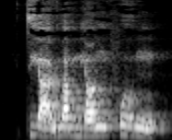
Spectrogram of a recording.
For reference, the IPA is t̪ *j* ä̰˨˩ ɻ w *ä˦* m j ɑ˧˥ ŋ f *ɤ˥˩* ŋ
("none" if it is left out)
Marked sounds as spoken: j, ä˦, ɤ˥˩

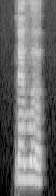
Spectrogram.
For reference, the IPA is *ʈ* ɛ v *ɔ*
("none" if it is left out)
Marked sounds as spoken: ɾ, ə

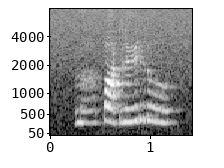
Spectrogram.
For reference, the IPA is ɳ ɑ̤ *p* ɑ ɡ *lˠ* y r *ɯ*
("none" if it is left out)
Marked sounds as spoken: p, l, u

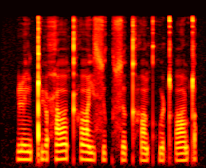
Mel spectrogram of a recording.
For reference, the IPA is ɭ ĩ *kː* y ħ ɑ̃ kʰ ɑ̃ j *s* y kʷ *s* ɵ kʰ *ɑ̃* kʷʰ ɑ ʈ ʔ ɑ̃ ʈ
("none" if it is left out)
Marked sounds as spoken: ǃ, s, s, ɑ̃

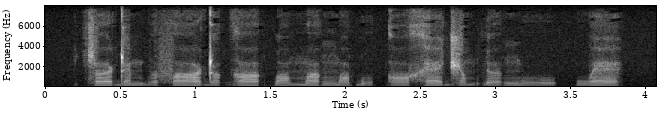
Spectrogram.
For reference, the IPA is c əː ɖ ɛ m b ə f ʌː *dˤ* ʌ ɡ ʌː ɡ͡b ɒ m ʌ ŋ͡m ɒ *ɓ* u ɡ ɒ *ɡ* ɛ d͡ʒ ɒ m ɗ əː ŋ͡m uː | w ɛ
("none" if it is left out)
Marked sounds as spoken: ɖ, ɓ, x

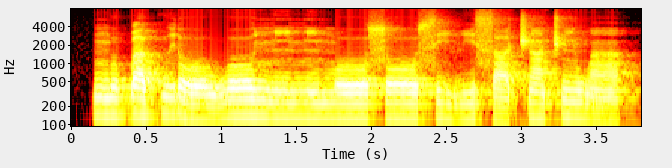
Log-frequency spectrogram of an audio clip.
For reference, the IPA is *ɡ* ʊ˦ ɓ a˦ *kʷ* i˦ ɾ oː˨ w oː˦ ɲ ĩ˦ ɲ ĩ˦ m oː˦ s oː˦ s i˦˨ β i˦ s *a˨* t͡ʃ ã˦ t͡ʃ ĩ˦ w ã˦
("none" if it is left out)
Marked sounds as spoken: ŋ, kʷ, a˨

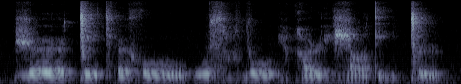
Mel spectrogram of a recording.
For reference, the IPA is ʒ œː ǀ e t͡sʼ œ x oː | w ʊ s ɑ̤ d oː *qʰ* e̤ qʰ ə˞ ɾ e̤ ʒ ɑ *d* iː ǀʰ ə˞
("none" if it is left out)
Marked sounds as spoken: ʔ, tʼ

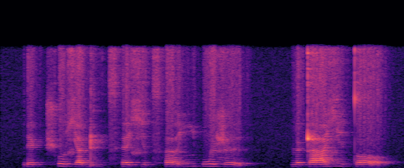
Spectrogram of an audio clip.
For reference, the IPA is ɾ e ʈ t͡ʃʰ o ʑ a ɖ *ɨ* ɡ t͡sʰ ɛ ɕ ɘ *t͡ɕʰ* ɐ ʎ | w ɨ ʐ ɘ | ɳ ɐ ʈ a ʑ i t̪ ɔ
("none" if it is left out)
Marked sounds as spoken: ɨ, t͡sʰ

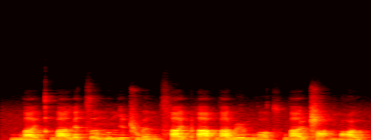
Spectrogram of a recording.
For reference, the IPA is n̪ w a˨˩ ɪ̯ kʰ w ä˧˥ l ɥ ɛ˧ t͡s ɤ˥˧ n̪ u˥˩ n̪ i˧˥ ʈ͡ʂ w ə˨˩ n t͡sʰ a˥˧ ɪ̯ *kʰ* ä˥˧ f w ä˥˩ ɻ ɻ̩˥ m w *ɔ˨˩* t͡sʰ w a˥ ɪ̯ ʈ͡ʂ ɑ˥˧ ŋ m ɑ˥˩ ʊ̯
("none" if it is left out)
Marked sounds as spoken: pʰ, ɔ˨˩

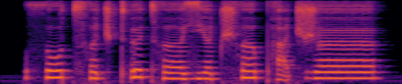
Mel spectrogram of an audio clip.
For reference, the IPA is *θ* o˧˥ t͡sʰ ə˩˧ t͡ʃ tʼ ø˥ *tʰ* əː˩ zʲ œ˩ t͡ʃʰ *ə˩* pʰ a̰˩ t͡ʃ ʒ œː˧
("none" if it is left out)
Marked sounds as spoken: θ, tʰ, ə˧˥

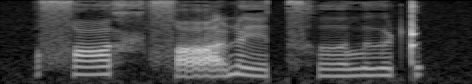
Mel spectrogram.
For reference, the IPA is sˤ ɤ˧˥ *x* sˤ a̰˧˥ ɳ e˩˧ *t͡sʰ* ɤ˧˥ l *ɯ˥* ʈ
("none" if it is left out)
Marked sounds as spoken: x, t͡sʰ, ɯ˥

